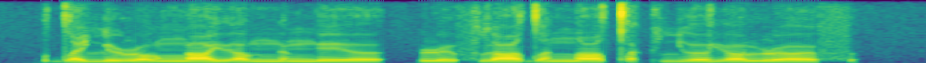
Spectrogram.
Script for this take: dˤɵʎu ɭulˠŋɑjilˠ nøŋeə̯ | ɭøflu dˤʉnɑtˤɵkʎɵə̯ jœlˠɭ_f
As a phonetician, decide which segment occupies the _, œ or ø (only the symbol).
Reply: œ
